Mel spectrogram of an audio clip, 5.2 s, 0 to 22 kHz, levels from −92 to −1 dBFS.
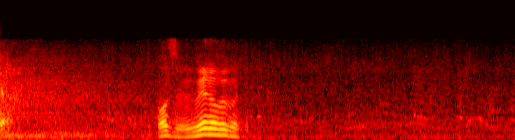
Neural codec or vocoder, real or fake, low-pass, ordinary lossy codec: vocoder, 22.05 kHz, 80 mel bands, WaveNeXt; fake; 7.2 kHz; Opus, 32 kbps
